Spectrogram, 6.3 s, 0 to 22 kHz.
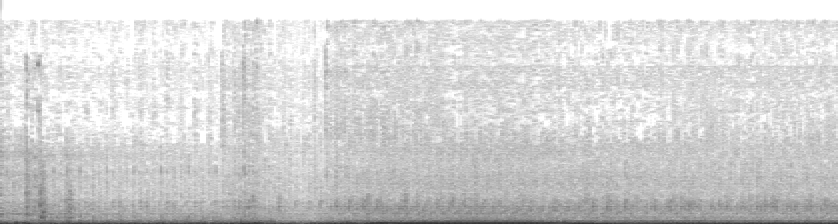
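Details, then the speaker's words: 1979 Toyota Hilux 2WD diesel pickup (RN30/LN30/LN40), imported to the UK from Thailand: even diesel clatter at a slow, lazy idle with one brief rev; runs nicely but idle sits a little low and needs adjusting. "there you are you can hear that little old diesel rattling away um runs really nice uh it's idling a little bit low so I need to adjust that"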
